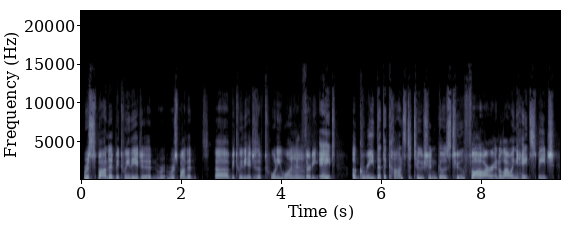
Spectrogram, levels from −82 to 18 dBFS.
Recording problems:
thin; somewhat; fading below 400 Hz

